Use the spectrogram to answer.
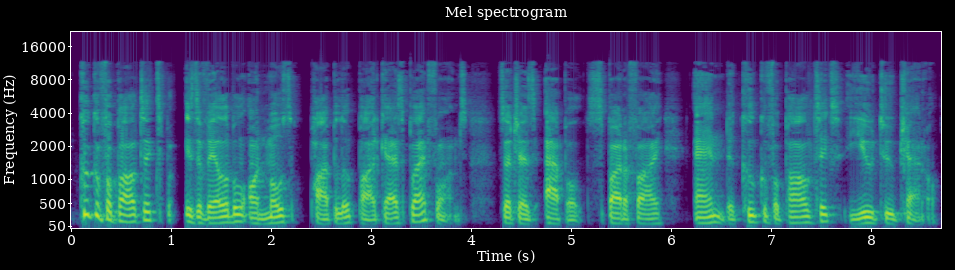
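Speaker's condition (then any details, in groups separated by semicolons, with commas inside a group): No condition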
